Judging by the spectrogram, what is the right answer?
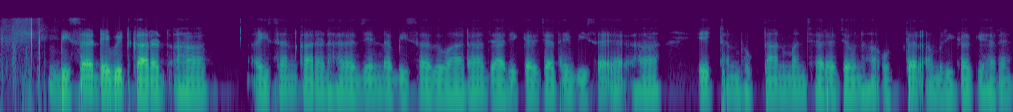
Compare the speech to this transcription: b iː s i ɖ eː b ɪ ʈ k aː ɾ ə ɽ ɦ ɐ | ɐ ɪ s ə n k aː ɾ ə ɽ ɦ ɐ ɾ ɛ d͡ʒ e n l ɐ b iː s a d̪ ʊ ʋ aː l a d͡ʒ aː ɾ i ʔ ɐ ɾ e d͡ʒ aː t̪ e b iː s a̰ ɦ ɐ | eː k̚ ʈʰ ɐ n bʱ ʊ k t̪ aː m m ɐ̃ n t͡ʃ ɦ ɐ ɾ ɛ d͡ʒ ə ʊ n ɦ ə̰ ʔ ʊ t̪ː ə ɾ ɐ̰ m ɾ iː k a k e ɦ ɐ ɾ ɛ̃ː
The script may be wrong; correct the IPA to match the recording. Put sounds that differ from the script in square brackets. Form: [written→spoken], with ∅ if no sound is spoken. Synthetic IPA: b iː s [i→a] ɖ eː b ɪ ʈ k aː ɾ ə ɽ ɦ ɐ | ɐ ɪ s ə n k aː ɾ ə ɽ ɦ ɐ ɾ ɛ d͡ʒ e n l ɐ b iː s a d̪ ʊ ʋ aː [l→ɾ] a d͡ʒ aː ɾ i [ʔ→k] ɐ ɾ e d͡ʒ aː t̪ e b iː s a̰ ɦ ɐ | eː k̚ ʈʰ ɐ n bʱ ʊ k t̪ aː [m→n] m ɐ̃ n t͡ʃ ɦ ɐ ɾ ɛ d͡ʒ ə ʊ n ɦ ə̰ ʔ ʊ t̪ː ə ɾ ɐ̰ m ɾ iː k a k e ɦ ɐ ɾ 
